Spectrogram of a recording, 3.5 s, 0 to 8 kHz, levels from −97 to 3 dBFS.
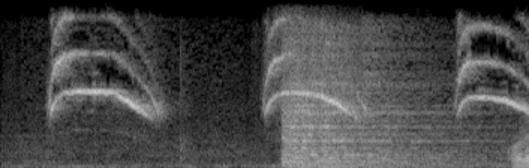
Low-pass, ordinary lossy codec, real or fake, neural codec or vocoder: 7.2 kHz; Opus, 32 kbps; fake; vocoder, 44.1 kHz, 80 mel bands, Vocos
